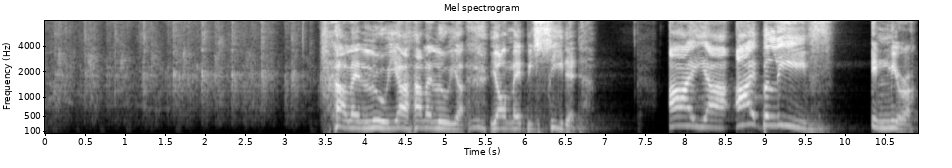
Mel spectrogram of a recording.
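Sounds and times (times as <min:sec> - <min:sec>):
audience clapping hands: 0:00.0 - 0:04.2
speech: 0:03.6 - 0:06.9, 0:07.8 - 0:10.9.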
